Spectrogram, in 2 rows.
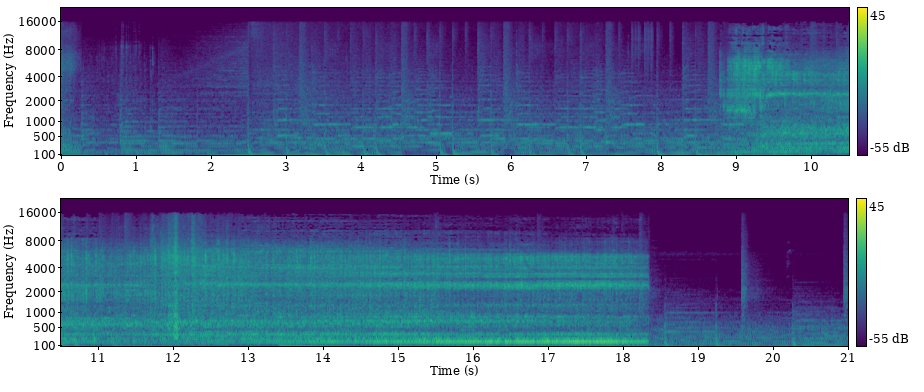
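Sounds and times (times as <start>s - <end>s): submersible pump motor hum: 8.8s - 18.4s.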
